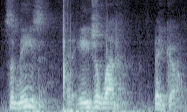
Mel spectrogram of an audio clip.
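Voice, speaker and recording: A man with a Kansas accent giving a college lecture, telling history as a lively story and repeating words for emphasis. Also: mid-range voice, fairly quick. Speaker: college professor. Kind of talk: classroom lecture. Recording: echoey classroom from far off, faint noise.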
